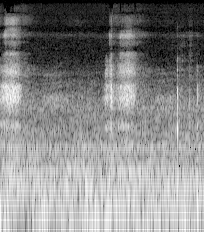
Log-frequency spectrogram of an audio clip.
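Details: Two short, abrupt, breathy catches about a second and a half apart, with soft room noise: hiccups.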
